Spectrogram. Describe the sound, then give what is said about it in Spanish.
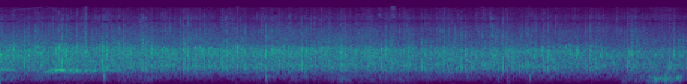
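An audience applauds the Lord for the gift of salvation, steadily for several seconds, a dense, even wash of many hands clapping at a constant loud level with no pauses. “¿Cuánto le dan un fuerte aplauso al Señor por el regalo de la salvación?”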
